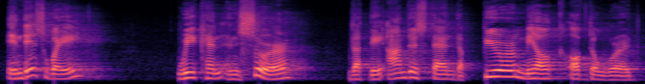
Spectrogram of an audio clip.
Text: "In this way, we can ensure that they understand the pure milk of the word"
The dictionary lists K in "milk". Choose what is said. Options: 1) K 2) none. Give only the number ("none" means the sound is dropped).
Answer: 1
